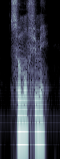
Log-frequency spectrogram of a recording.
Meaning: smoked salmon
- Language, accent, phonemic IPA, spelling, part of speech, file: French, France, /so.mɔ̃ fy.me/, saumon fumé, noun, LL-Q150 (fra)-saumon fumé.wav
